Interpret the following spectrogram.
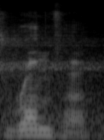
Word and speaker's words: Rhondda: I want to point out, in terms of the pronunciation of people's names, I'm 99% sure it's Rhondda.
